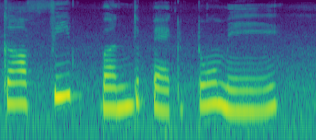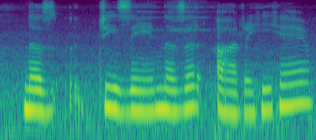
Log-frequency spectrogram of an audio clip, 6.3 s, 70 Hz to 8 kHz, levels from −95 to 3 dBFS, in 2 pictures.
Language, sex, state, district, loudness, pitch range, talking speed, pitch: Hindi, female, Punjab, Kapurthala, -15 LUFS, 190-230 Hz, 85 wpm, 205 Hz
